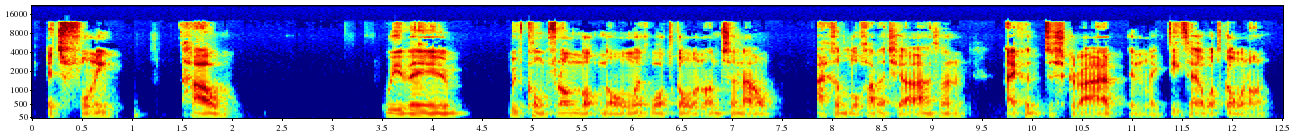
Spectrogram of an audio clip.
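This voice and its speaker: A man's very deep, low voice in a Liverpool accent, fairly slow and monotone, with long, frequent pauses over a quiet background. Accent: Scouse. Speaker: funded trader. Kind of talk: casual interview chat.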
